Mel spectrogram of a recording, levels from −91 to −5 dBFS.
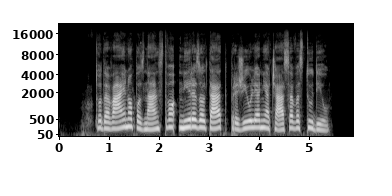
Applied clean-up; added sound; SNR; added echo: neural mask model Resemble Enhance denoiser.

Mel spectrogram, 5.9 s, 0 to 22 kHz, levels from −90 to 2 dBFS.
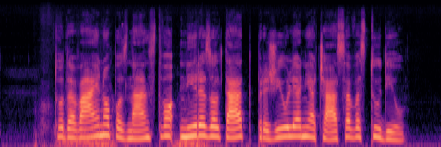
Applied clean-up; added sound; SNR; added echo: none; Livestock, farm animals, working animals; 17 dB; none.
